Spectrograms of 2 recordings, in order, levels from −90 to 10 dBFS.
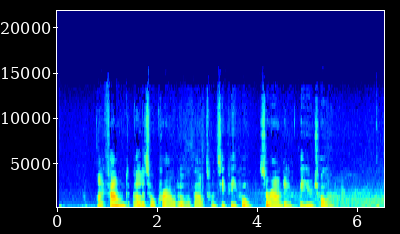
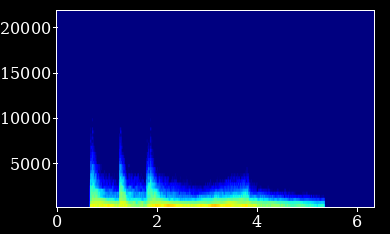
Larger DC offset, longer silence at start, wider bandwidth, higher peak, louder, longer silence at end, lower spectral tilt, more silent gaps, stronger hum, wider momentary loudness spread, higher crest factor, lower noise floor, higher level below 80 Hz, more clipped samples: neither; second, 0.05 s vs 0.65 s; first, 14.5 kHz vs 4.8 kHz; first, -2 dBFS vs -16 dBFS; about the same, -28 LUFS vs -29 LUFS; second, 0 s vs 1 s; second, -5 dB/octave vs -11 dB/octave; neither; neither; first, 20 LU vs 16 LU; first, 26 dB vs 14 dB; second, -54 dBFS vs -84 dBFS; first, -52 dBFS vs -64 dBFS; neither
